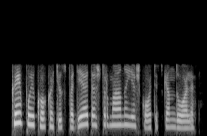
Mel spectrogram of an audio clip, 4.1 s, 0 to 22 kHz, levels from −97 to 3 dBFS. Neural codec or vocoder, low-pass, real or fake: none; 3.6 kHz; real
